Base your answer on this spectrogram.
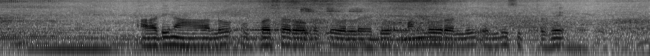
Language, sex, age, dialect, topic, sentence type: Kannada, male, 18-24, Coastal/Dakshin, agriculture, question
